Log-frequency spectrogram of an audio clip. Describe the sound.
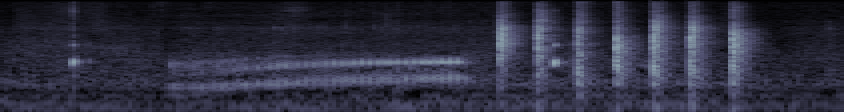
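A person makes a steady, slightly rising purring sound for about a second and a half, then claps seven times in a quick, even rhythm, to get a baby to look up.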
